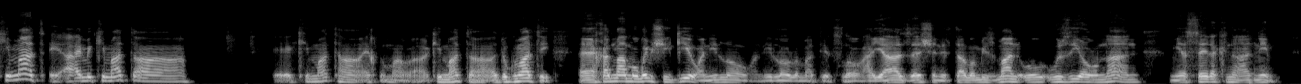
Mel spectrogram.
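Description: With an English accent, a man talks at a fairly slow pace. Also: medium pitch for a man, lively intonation. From US, Boston. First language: English (speaking Hebrew). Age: 60s. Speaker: rabbi and professor. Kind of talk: interview conversation. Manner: halting, many fillers.

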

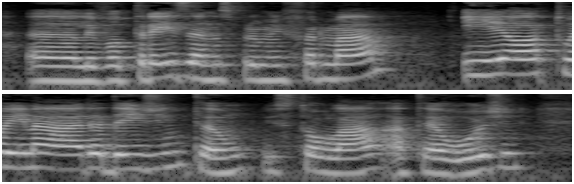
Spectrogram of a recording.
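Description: A plain, everyday voice at a moderate pace. The intonation stays fairly even. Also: woman. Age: 30s. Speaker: podcast co-host, secretary. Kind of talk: casual chat.

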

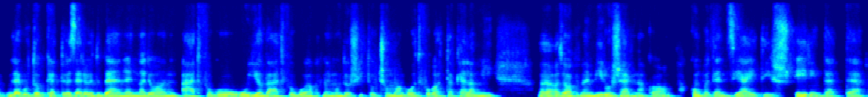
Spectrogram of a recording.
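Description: A woman's fairly low, dark, mellow voice with vocal fry and fairly even intonation, set in audible room echo. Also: moderate pace. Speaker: law lecturer. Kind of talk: interview.

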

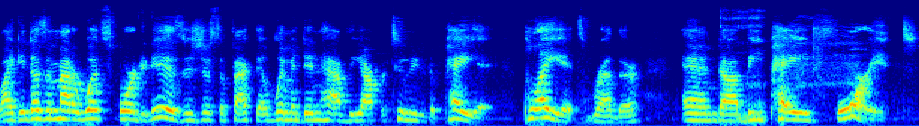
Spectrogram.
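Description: In a normal speaking voice, a woman talks at a fairly quick pace with a fairly high pitch and ordinary pitch variation. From Chicago, South Side. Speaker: sports agency owner, former athlete. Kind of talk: casual interview chat. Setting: studio.

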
